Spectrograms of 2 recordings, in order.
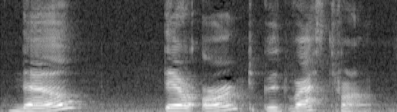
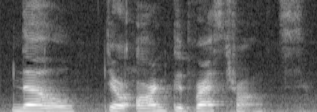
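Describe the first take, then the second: Both takes have the same delivery.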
